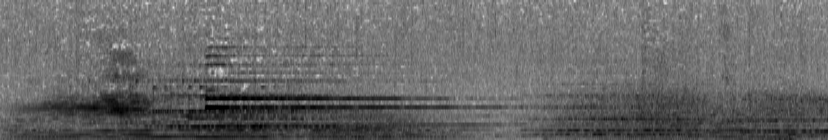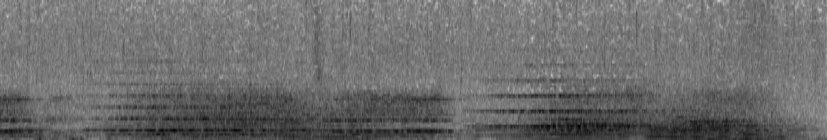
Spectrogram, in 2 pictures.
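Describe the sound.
Steady rain pours without break, a dense, even hiss that swells and eases slightly, with low sustained tones running beneath it.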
